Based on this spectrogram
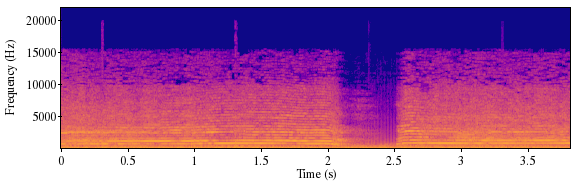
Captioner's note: scream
